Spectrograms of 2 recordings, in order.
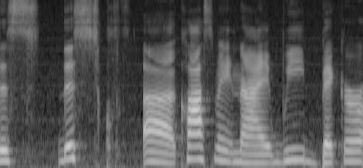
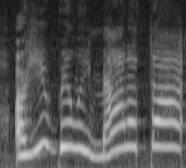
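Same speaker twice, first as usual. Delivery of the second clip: super defensive, pitch jumped up an octave; 3 dB louder than usual. Retelling an argument, imitating someone getting super defensive. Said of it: "super defensive, her voice goes, like, an octave higher".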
